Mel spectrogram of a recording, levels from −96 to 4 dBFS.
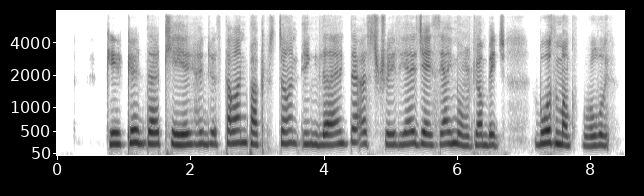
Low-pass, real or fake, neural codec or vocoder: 7.2 kHz; fake; codec, 16 kHz in and 24 kHz out, 0.4 kbps, LongCat-Audio-Codec, four codebook decoder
